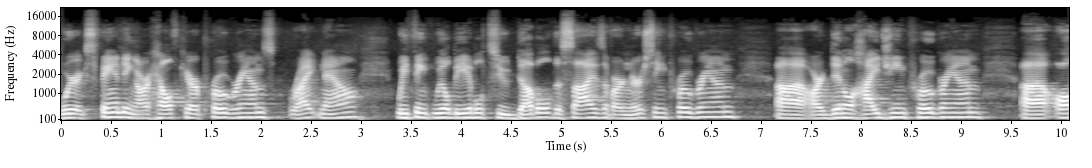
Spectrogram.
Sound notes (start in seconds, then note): none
